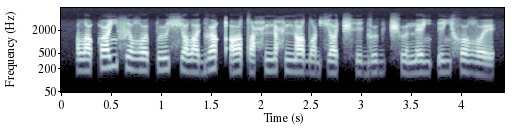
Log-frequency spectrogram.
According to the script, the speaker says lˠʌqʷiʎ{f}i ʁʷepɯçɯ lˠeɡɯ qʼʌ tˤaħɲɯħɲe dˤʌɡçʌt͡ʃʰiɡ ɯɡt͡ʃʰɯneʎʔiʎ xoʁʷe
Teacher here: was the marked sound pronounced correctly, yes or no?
yes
